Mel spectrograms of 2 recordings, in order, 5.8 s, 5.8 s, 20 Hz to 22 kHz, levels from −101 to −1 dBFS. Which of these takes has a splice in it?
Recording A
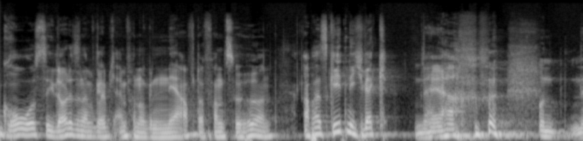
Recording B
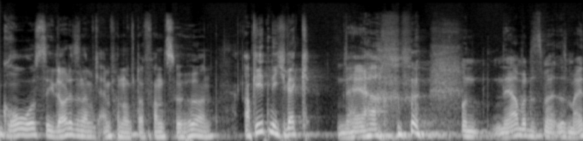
B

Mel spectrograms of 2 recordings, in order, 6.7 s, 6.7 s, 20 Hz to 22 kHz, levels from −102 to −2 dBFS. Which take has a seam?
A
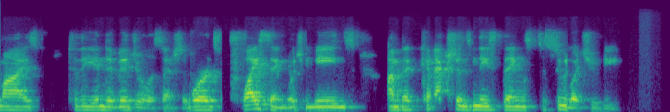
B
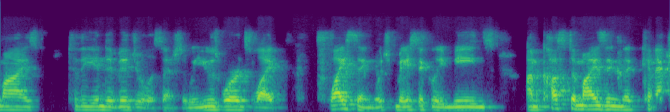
A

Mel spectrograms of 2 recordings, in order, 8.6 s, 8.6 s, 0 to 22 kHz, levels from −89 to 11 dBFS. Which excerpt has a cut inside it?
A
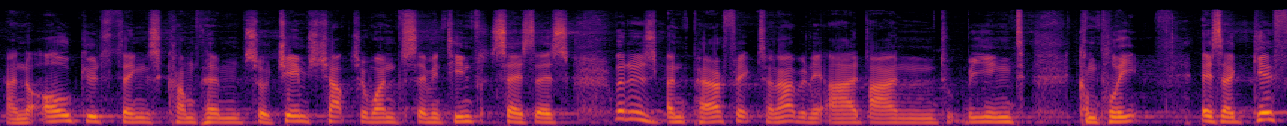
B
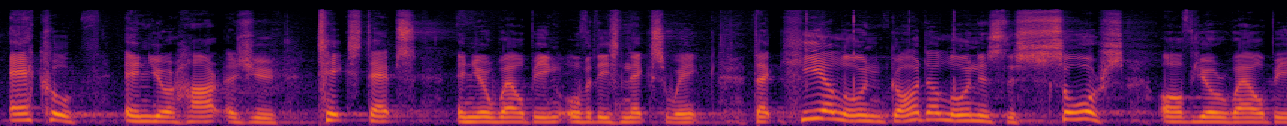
A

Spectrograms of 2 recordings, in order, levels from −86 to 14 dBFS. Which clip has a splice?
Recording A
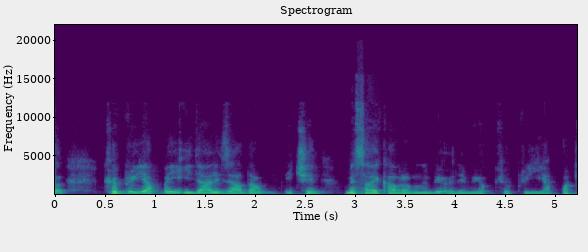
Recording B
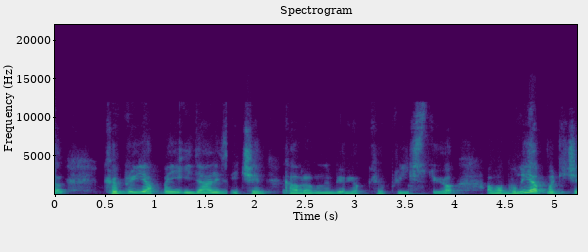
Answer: B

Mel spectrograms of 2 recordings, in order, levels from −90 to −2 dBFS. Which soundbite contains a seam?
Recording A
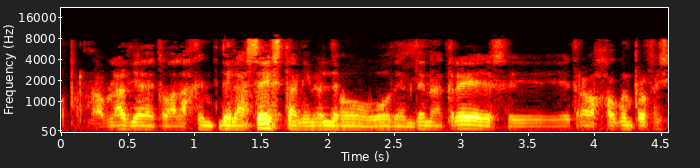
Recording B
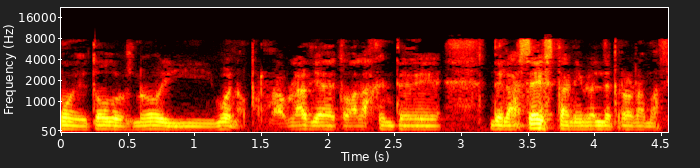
A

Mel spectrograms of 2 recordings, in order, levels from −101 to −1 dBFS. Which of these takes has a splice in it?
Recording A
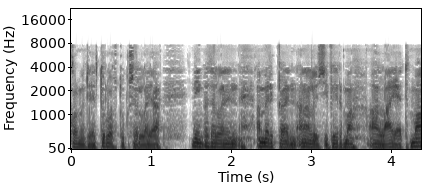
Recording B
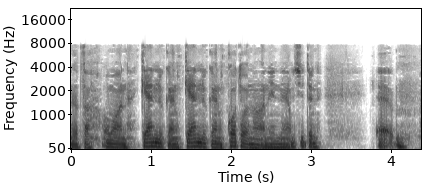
B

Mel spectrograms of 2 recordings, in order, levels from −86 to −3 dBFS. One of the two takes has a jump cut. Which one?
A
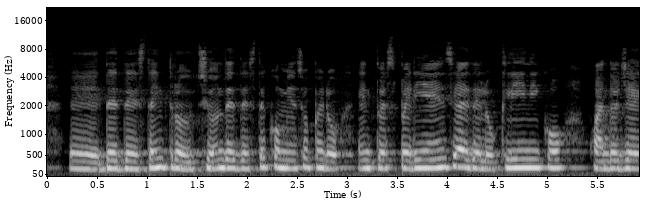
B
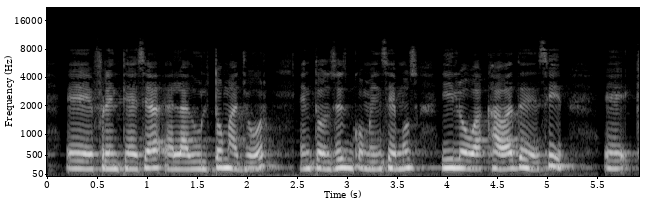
B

